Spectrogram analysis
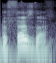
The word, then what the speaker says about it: Bethesda: You know, there's a there's a body of water in Bethesda. Oh, that's how you say it. Bethesda.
